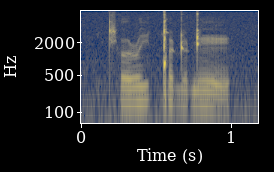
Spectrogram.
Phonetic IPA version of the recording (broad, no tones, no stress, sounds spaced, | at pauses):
cʰ ɵ ɹ i ǃ ɵ ɖ ɵ ɖ ẽ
